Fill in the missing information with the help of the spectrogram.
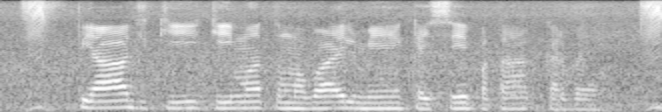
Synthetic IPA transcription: pɪjaːd͡ʒkikiːmət̪məbaːɪlmẽkɛːsepət̪akəɾbɛː

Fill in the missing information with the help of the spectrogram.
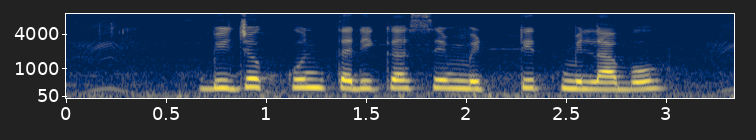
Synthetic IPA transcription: bid͡ʒokːʊnt̪ɐɾiːkasemɪʈːɪt̪mɪlaːboː

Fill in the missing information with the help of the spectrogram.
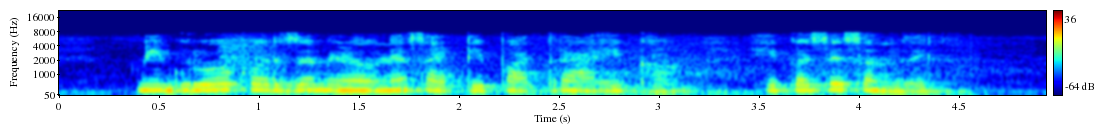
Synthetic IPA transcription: miːɡɾuɦəkəɾd͡zəmiɭəʋɳjasaʈiːpat̪ɾəaɦekʰãhekəsesəmd͡zel

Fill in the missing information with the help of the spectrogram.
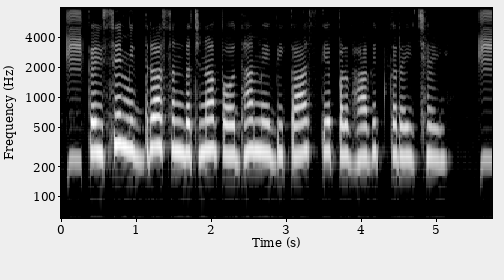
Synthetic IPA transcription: kəɪsemɪd̪ɾasənɾət͡ʃnapɔːd̪ʱamebikaskepɾəbʱaʋɪt̪kəɾət͡ʃʰɛ

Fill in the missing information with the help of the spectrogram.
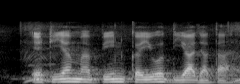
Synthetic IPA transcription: eːʈijɛmːẽpiːnkəjjod̪ɪjad͡ʒaːt̪aɦɛ

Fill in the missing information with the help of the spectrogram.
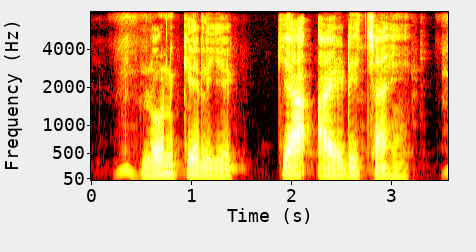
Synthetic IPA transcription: loːnkelie | kjaaɪɖit͡ʃaːɦẽ

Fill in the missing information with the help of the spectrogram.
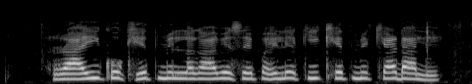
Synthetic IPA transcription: ɾaikokʰet̪mẽləɡabesepəɦilekikʰet̪mẽkjaɖale

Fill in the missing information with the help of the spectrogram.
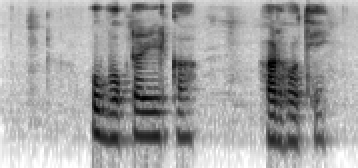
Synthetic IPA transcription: ubʱoːkʈəɾiːɽka | həɾɦot̪ʰeː

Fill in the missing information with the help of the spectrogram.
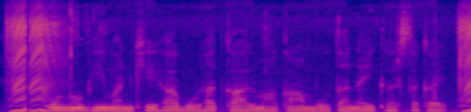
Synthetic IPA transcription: koːnobʱimənkʰeɦəbʊɽɦət̪kaːlmãkaːmbuːt̪anəĩkəɾsəkəj

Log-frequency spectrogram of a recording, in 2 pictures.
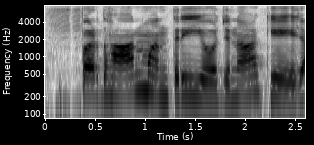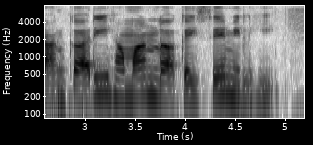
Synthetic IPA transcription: pɾəd̪ʱaːnmə̃nt̪ɾijoːd͡ʒnaked͡ʒaːnkaːɾiɦɐmənləːkəisemɪlɦḭː

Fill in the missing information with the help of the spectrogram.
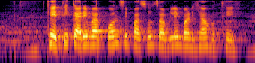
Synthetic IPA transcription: kʰet̪iːkaɾibaɾkonsepasut͡səblebəɽ̤jaɦot̪ʰe

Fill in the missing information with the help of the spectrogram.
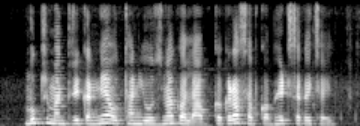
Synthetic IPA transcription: mukʰjəmənt̪ɾikənjaut̪ʰːanjod͡ʒnakə̃labʱkəkɾasəbʱkʌbʱeʈsəkɛt͡ʃʰɛ

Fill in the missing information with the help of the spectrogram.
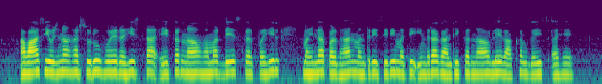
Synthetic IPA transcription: aːʋaːsjoːd͡ʒnaɦɐɾsʊɾuɦoeɾɐɦɪst̪aʔeːkəɾnaːʋɦɐməɾd̪eːskəɾpəɦɪl | məɦɪlapɾəd̪ʱaːnmə̃nt̪ɾisɪɾimət̪iʔɪ̃nd̪ɾaɡãːn̆d̪ʱikəɾnaːleɾaːkʰəlɡɐisəɦeː

